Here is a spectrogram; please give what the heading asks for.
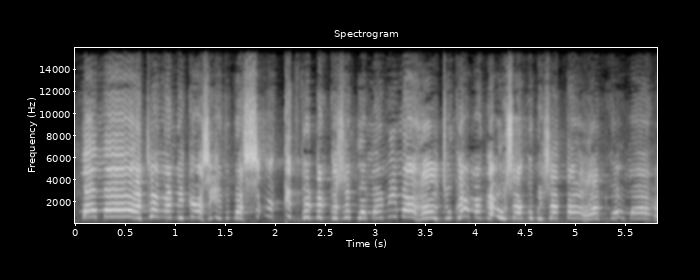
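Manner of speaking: put-on child's very high, loud pleading wail; squealed, tearful protest; [name]. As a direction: imitate a child in pain begging Mama.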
